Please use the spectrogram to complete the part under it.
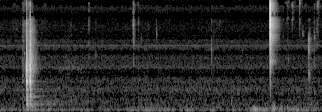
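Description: Wire cutters snip the ends of jewelry wire on a wire-wrapped cabochon pendant, two sharp, close clicks separated by several seconds of quiet.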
